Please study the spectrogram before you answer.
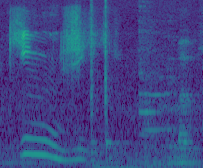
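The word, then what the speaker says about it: Keenge: What the student named King spelled K E E N G E. Kingi. King. We love Kingi. Pronounced King.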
